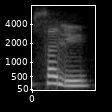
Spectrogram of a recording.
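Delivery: Salut said saly, u as Turkish ü, t silent; French salut. Shown as a demonstration. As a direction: Salut with rounded ü, no final t. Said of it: "Ü gibi telaffuz edilir".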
